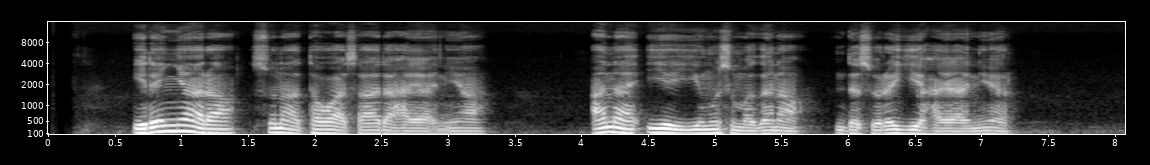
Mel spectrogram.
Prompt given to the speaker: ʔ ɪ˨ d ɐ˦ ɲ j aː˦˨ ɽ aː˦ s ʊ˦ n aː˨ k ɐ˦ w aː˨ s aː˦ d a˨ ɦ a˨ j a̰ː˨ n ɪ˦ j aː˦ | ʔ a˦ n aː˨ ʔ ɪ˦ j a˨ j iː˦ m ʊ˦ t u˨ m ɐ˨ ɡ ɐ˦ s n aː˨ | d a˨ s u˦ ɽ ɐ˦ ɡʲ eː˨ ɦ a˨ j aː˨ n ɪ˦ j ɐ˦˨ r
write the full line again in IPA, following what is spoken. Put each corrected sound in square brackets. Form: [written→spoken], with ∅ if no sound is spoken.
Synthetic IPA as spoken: ʔ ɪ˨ d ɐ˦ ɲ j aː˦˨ ɽ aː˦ s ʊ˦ n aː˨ [k→t] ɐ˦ w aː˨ s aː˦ d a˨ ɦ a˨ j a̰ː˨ n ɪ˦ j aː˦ | ʔ a˦ n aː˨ ʔ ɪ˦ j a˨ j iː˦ m ʊ˦ [t→s] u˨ m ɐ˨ ɡ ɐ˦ [s→∅] n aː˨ | d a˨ s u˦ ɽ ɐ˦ ɡʲ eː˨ ɦ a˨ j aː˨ n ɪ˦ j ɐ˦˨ r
